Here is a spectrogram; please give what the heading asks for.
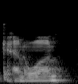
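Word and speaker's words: Canouan: most people couldn't even tell you how to pronounce if they saw it written down. It's called Kanawan.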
